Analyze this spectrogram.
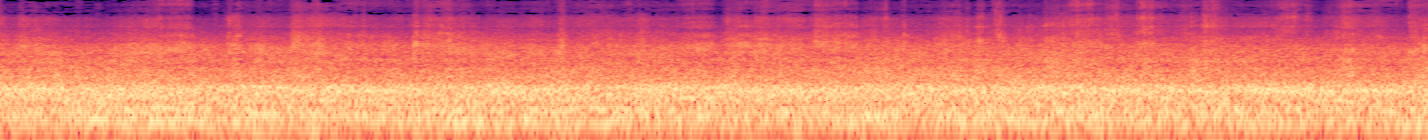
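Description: Supercross dirt bikes running on the track during practice, a loud, steady drone of motorcycle engines.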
